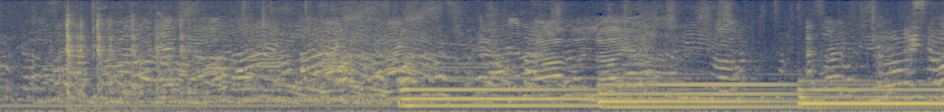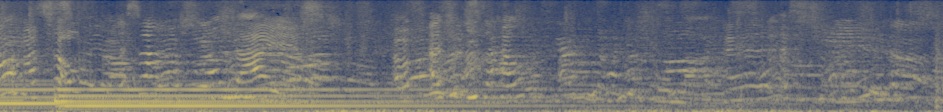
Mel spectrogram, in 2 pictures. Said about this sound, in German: Wollt ihr wissen, wie es an unserer Schule klingt? Dann Ohren auf und los geht's! Gerade komme ich zur Schule. Es sind schon viele Kinder da. Gleich kommt der Gong.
